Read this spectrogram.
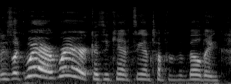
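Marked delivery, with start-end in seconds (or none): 0.3-0.9 frantic. Acted. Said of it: "Tomu's flipping out".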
